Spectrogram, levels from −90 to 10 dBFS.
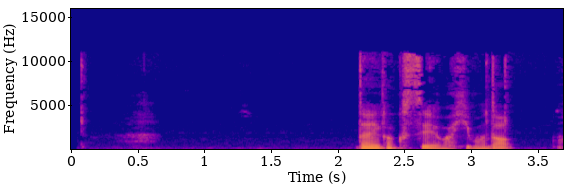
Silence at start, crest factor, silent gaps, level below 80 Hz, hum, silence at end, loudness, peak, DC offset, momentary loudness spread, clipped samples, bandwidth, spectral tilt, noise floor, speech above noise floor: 2.15 s; 22 dB; none; -58 dBFS; none; 0 s; -25 LUFS; -6 dBFS; under 0.1%; 8 LU; under 0.1%; 11.5 kHz; -6 dB/octave; -72 dBFS; 48 dB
